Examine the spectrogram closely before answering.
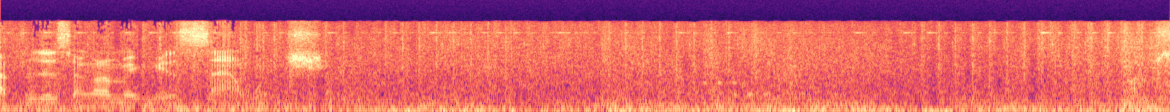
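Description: Explosions boom and rumble in a low, steady roar.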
